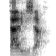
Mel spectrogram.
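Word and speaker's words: taarija: Son muchos instrumentos de tarilla. Lo podemos pronunciar, que somos de habla castellano, de español, podemos tarilla, tarilla, porque realmente es tarilla, con la A gutular.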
